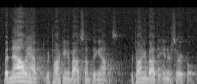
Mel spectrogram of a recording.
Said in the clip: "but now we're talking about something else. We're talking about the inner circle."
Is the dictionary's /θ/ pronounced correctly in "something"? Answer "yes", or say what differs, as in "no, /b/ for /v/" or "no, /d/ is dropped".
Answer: yes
